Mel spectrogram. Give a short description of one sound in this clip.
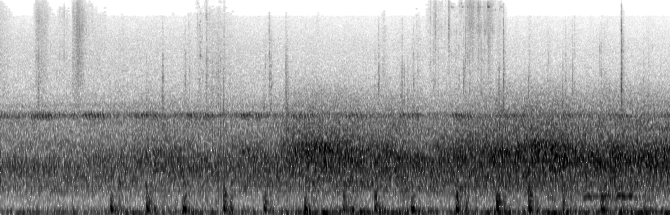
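Footsteps thud steadily on wooden stairs.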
